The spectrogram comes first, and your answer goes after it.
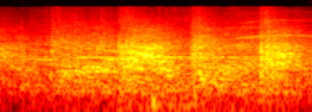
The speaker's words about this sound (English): The audience get to their feet for a spontaneous standing ovation.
